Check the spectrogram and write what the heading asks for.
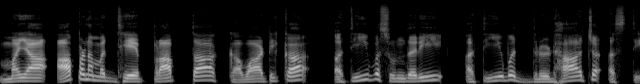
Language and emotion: Sanskrit, neutral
